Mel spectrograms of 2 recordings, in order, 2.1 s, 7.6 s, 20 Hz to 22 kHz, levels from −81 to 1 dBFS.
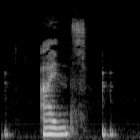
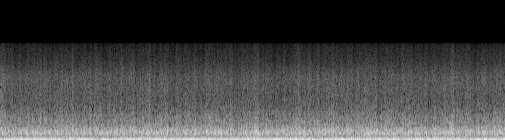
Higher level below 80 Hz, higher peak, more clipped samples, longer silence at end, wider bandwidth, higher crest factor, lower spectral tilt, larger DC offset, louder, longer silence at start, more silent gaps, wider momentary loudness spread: second, -58 dBFS vs -14 dBFS; second, -8 dBFS vs -2 dBFS; neither; first, 0.4 s vs 0 s; first, 12.5 kHz vs 4.9 kHz; first, 18 dB vs 8 dB; second, -5.5 dB/octave vs -9.5 dB/octave; neither; second, -24 LUFS vs -19 LUFS; about the same, 0.05 s vs 0 s; neither; first, 20 LU vs 1 LU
